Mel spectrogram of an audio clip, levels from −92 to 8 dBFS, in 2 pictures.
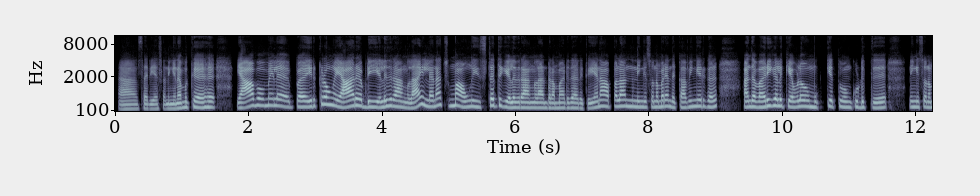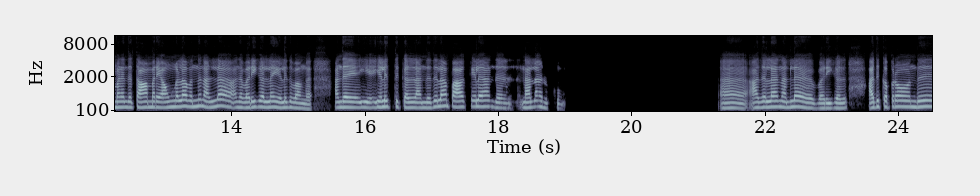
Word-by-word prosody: ஆ - - -2 0.3
சரியா 150 -1 -3
சொன்னீங்க. 155 0 -3
நமக்கு 195 +3 0 0.6
ஞாபகமே 255 +7 +5
இல்ல. 255 -1 +2 0.2
இப்ப 205 +2 -1 0.2
இருக்கிறவங்க 280 +4 +2
யாரு 225 +6 +8
அப்படி 210 -2 -1
எழுதுறாங்களா? 210 -5 +2
இல்லன்னா 240 +1 +2
சும்மா 250 +1 +3
அவுங்க 210 +2 -1
இஷ்டத்துக்கு 255 -2 +1
எழுதுறாங்களான்ற 185 -1 +1
மாரிதான் 180 0 -2
இருக்கு. 165 +1 -4
ஏன்னா 235 +2 +3
அப்பல்லாம் 230 +2 +1
அந்த 225 -1 -2
நீங்கச் 205 -1 -3
சொன்னா 210 0 -2
மரி 230 +1 +1
அந்தக் 195 -3 -5
கவிஞர்கள், 220 +1 -1 0.5
அந்த 215 +1 +3
வரிகளுக்கு 235 0 +3
எவ்வளவு 225 +2 +1
முக்கியத்துவம் 200 +1 -4
குடுத்து, 195 -3 -3 0.5
நீங்கச் 205 -2 -3
சொன்னமாரி 200 0 -1
அந்தத் 195 -1 -6
தாமரை 200 0 +2
அவுங்கல்லாம் 215 +3 0
வந்து 230 +2 -3
நல்லா 215 +5 -1 0.2
அந்த 195 0 -4
வரிகள் 205 +1 -1
எல்லாம் 200 0 0
எழுதுவாங்க. 180 -4 -3 0.4
அந்த 200 +1 -1 0.4
எ - - -4 0.2
எழுத்துக்கள் 200 -3 -3
அந்த 185 0 -4
இதெல்லாம் 235 +2 -1
பாக்கயில 215 +2 0
அந்த 200 -4 -7 0.4
நல்லாருக்கும். 190 -5 -5 2.3
அ, 175 - -8 0.5
அதெல்லாம் 200 +3 -1
நல்ல 200 +2 -3 0.4
வரிகள். 170 0 -3 0.4
அதுக்கப்புறம் 220 +2 -1
வந்து 210 0 -2
205 Hz, 135 wpm, -23 LUFS, 190-225 Hz, 2.3 s, யாரு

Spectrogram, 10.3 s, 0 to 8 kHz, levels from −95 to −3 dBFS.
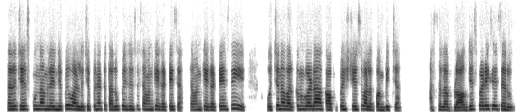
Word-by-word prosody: సరే 220 +1 +3
చేసుకుందాంలే 230 0 +1
అని 215 0 +1
చెప్పి 225 +4 -1
వాళ్ళు 215 -3 +3
చెప్పినట్టు 225 +2 -3
తలుపేసేసి, 220 +1 -2
7,000 215 +1 0
కట్టేశా. 205 -2 0 0.2
7,000 205 +2 -1
కట్టేసీ, 225 +6 0 0.7
వొచ్చిన 240 +4 0
వర్కును 230 +2 0
గూడా 235 +1 +5 0.2
కాపీ, 210 -1 +3
పేస్ట్ 220 0 -1
చేసి 215 +1 -1
వాళ్ళకి 210 -3 +1
పంపిచ్చా. 190 -1 -2 0.7
అసల 200 +3 -4 0.2
బ్లాక్ 180 +1 +4
జేసి 225 0 -2
పడేసేశారు. 240 -4 +1
220 Hz, 135 wpm, -21 LUFS, 205-230 Hz, 0.7 s, గూడా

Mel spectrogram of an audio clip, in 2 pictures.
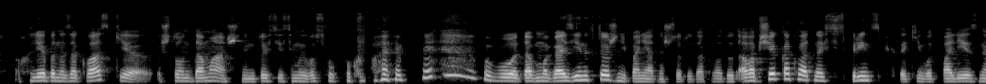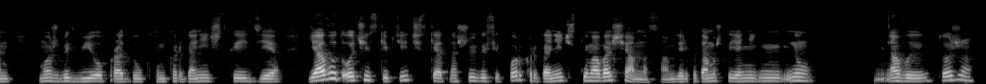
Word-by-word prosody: хлеба 170 +1 +2
на 155 -2 -2
закваске, 175 - 0
что 160 - -4
он 155 -1 -3
домашний, 150 -3 0
ну, 135 - -4
то - - -4
есть 150 0 -5
если 145 0 -7
мы 145 - -3
его 145 +1 -3
с 150 - -18
рук 160 -1 -7
покупаем, 205 +7 -2 0.8
вот, 165 -6 +3
а 155 - +8
в - - -6
магазинах- 165 +6 +4
тоже 215 -7 +5
непонятно, 135 -3 -3
что 130 +1 -7
туда 120 -2 -7
кладут. 135 +3 -6
А 160 - +5
вообще 250 +8 +6
как 250 0 +1
вы 220 - +7
относитесь 180 -3 -2
в - - -44
принципе 190 0 -1
к - - -31
таким 125 +3 -5
вот 130 0 -5
полезным, 140 -1 0 0.2
может 150 -1 -4
быть, 155 -3 -2
биопродуктам, 135 -1 -1
к 135 - -24
органической 145 +2 -3
еде? 135 -2 -1 0.2
Я 185 +5 +10
вот 275 +2 +3
очень 190 +2 +3
скептически 190 +3 -5
отношусь 145 +3 -2
до 155 - -1
сих 150 - -13
пор 190 +4 0
к - - -7
органическим 165 +4 0
овощам, 175 -6 +3
на 115 - -6
самом 120 +1 -8
деле, 130 -1 -4
потому 145 +2 -1
что 155 0 -9
я 145 - +1
не 150 0 -3
н 155 +1 -3
ну 170 -2 -1 0.6
М, - - -10
а 160 +1 +4
вы, 150 +1 -1
тоже? 195 -1 -1
155 Hz, 200 wpm, -24 LUFS, 140-175 Hz, 0.8 s, Я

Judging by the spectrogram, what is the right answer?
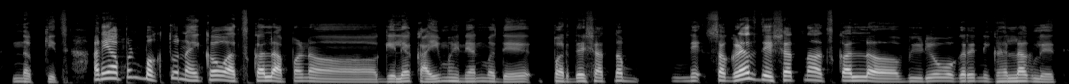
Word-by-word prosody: नक्कीच 130 -5 -8 0.3
आणि 255 +5 +6
आपण 300 +2 +2
बघतो 240 +6 0
नाही 195 -7 0
का 210 - +3
हो 210 - +4
आजकाल 175 +2 +3
आपण 160 +4 +1
अ, 120 -4 -4
गेल्या 135 +2 0
काही 125 +1 0
महिन्यांमध्ये 140 -4 -5 0.2
परदेशातनं 155 +2 -2 0.5
ने 170 - -3 0.2
सगळ्याच 195 +9 +6
देशातनं 200 0 +2
आजकाल 180 0 +2
अ, - - +6 0.3
व्हिडिओ 150 +2 -5
वगैरे 155 +1 -2
निघायला 140 0 -4
लागलेत, 140 -6 -1
155 Hz, 130 wpm, -23 LUFS, 135-180 Hz, 0.5 s, आणि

